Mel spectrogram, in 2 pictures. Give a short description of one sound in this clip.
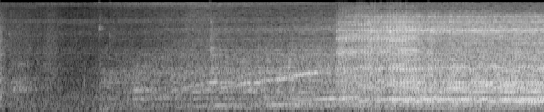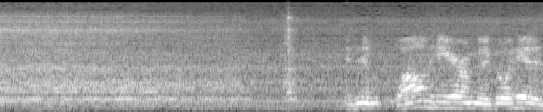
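A lathe motor whirs up to speed and runs with a steady hum.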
